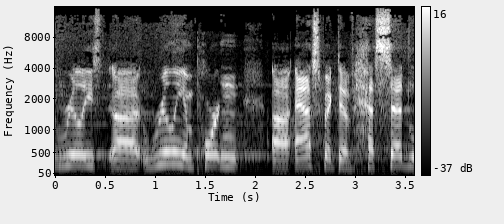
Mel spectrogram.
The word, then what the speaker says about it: chesed: But in order to look super smart and theological, I'll throw a Hebrew term at us this morning, and the term is chesed. That's the only time I'll do the ch, because I don't want to be distracting, but that's how it's pronounced, the chesed love of God.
